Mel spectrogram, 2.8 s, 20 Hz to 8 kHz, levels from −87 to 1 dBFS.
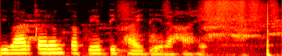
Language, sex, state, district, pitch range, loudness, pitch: Hindi, female, Uttar Pradesh, Budaun, 190-295 Hz, -19 LUFS, 195 Hz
